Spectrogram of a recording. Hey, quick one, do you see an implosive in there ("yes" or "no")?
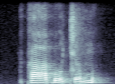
yes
